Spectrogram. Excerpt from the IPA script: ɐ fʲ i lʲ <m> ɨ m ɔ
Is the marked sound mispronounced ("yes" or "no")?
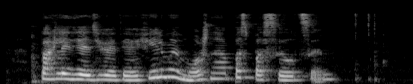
no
